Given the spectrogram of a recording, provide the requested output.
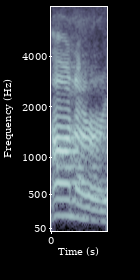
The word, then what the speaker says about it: honor: is more about how it is spoken or pronounced. Hospital, a hospital, a heart. An honor, we have it.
